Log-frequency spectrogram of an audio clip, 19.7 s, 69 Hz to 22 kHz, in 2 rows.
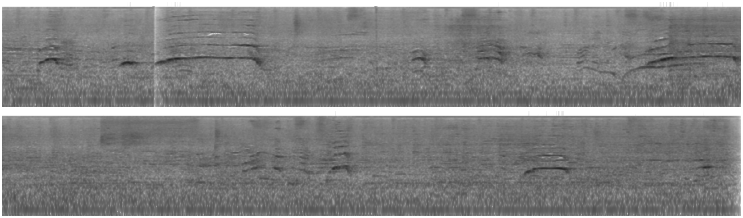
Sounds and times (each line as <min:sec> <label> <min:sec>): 0:08.5 screams of girls 0:10.0
0:16.8 screams of girls 0:17.6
